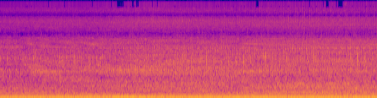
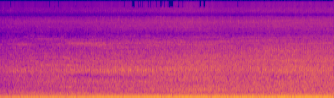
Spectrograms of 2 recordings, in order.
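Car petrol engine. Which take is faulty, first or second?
first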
